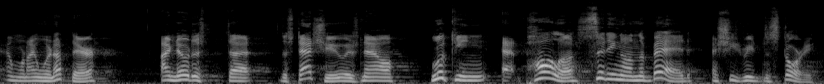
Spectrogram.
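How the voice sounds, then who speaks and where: A man with a high voice, speaking at normal speed, is a paranormal investigator recounting his experiences in a casual podcast interview. He rambles, restarts his sentences, and retells events animatedly.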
